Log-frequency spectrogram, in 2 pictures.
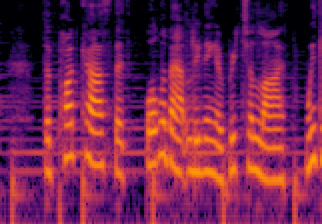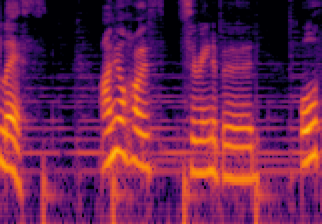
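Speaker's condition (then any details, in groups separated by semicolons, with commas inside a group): No condition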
